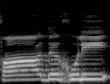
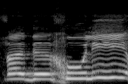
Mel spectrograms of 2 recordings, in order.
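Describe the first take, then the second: First: The first vowel is drawn out long. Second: The first vowel is short and clipped. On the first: The speaker calls it wrong. "ആ അലിഫിനെ ഉച്ചരിക്കരുത്" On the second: The speaker calls it right. "ഫായിൽ നിന്നും നേരെ ദാലിലേക്ക്"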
